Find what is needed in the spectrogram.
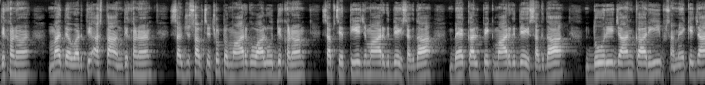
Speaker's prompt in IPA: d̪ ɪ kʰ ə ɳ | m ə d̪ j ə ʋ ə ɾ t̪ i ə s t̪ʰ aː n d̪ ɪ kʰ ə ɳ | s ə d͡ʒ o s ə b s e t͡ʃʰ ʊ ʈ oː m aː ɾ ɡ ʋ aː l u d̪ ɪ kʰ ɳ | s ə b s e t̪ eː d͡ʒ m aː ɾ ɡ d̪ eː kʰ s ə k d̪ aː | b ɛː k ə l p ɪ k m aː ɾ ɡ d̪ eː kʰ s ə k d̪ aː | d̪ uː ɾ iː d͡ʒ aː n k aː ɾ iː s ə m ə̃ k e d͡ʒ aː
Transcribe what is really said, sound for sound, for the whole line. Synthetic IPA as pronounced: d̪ ɪ kʰ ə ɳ | m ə d̪ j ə ʋ ə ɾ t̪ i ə s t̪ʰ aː n d̪ ɪ kʰ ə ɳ | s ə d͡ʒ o s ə b s e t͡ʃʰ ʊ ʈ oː m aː ɾ ɡ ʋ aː l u d̪ ɪ kʰ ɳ | s ə b s e t̪ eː d͡ʒ m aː ɾ ɡ d̪ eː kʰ s ə k d̪ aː | b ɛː k ə l p ɪ k m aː ɾ ɡ d̪ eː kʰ s ə k d̪ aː | d̪ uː ɾ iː d͡ʒ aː n k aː ɾ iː s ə m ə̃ k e d͡ʒ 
